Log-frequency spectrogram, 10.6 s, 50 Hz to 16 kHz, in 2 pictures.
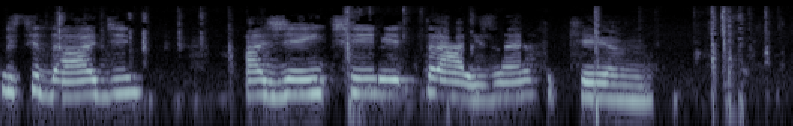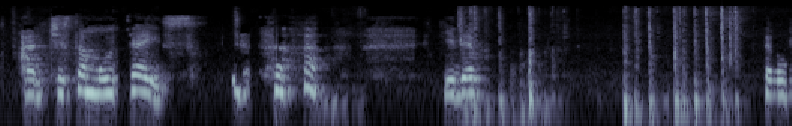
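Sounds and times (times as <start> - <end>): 
speech: 0.0 - 4.4, 5.4 - 7.6, 8.2 - 8.8, 10.4 - 10.5
typing on a keyboard: 0.3 - 1.6, 2.2 - 3.2, 3.9 - 5.5, 8.3 - 10.3.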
